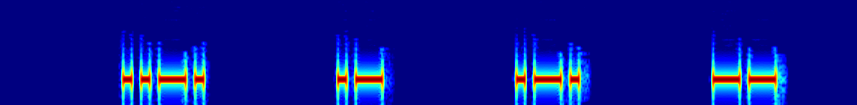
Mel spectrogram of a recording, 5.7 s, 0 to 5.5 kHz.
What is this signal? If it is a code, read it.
Morse code, heard as a keyed tone, about 20 wpm, spaced as for 8 wpm, 650 Hz. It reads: FARM
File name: Engelske ord 20/8 wpm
